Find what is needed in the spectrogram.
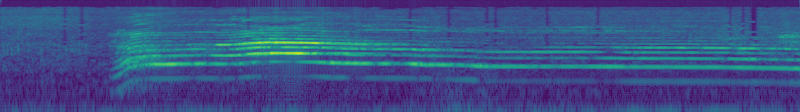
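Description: A cat giving one long, drawn-out meow that sweeps up quickly, then holds and slowly falls in pitch for about three and a half seconds.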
